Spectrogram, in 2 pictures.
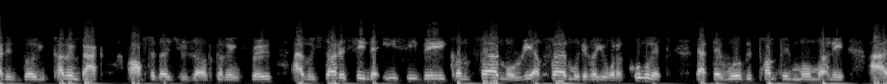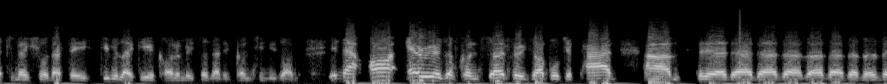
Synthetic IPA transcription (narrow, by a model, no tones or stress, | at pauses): ɨɾɨzbkʰʌmɪ̃ŋbækæftə˞ðoʊzɹɨzʌlˠtskʰʌ̃mɪ̃ŋθɹʉʔə̃nwi̥stɑɹɾɨd̥sĩɪ̃ŋðɨɾʔisibikʰə̃ɱfɜ̃˞mə˞ɹiəfɜ˞mwʌɾɛvə˞jəwɑ̃ntəkʰɔlˠɪt̪̚ðɨt̪̚ðeɪwɪlˠbipʰʌ̃mpɪ̃ŋmɔɹmʌniʔʌtʰəmeɪkʃʊɹðɨt̪̚ðeɪstɪ̃mjəleɪt̪̚ðiɨkʰɑnɨmisoʊðɨɾɨt̚kʰə̃ntʰɪ̃njʉzn̩ðəʔə˞ɛɹiɨzʌv̥kʰə̃nsɜ̃˞nfə˞ɨɡzæ̃mpəl̩ˠd͡ʒɨpʰæd̪̚ʔðɨðəðəðəðəðəðəðəð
